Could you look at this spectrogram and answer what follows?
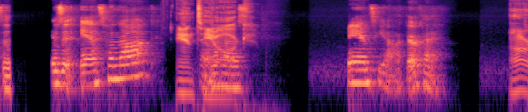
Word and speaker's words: Antioch: got on the, and I'm probably going to mispronounce it. Is it Antioch? Antioch.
